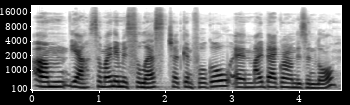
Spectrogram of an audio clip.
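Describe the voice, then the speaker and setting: A woman in her fifties from Ghana and Cameroon, introducing herself on a panel with halting restarts and light laughter. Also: mid-range voice, fairly even intonation. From Ghana, raised in Cameroon. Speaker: panelist, e-mobility company leader. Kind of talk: panel discussion.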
